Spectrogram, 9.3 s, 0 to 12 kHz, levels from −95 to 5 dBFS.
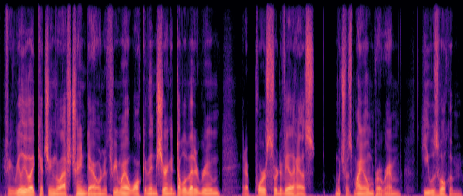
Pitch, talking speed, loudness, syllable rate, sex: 95 Hz, 220 wpm, -19 LUFS, 5.5 syllables/s, male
